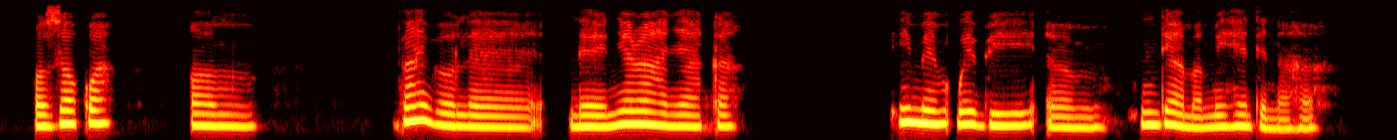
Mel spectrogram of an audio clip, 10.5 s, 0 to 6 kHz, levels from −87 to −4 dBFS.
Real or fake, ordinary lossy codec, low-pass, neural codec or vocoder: fake; none; 5.4 kHz; codec, 16 kHz, 16 kbps, FunCodec, trained on LibriTTS, 50 frames a second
